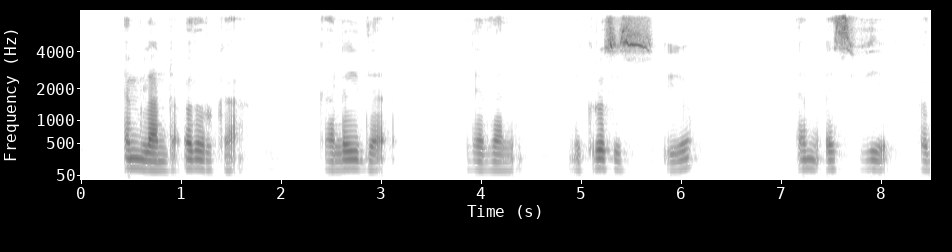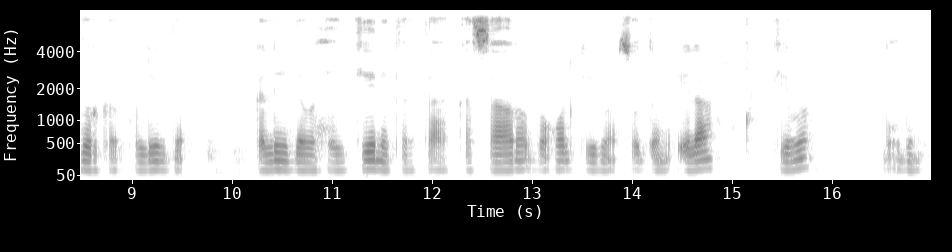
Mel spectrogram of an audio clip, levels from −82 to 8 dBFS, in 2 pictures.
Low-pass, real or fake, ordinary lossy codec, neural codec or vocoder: 7.2 kHz; real; none; none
